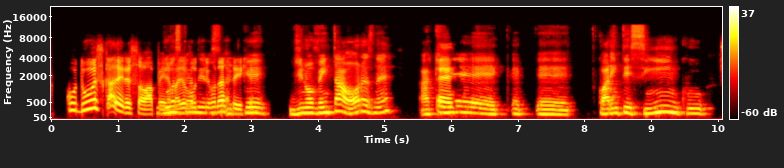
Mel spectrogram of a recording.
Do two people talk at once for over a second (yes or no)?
yes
